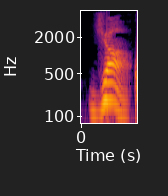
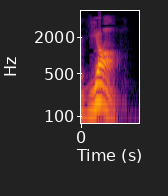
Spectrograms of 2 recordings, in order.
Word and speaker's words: Yah: His name is Jah, or Yah, as it's pronounced.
